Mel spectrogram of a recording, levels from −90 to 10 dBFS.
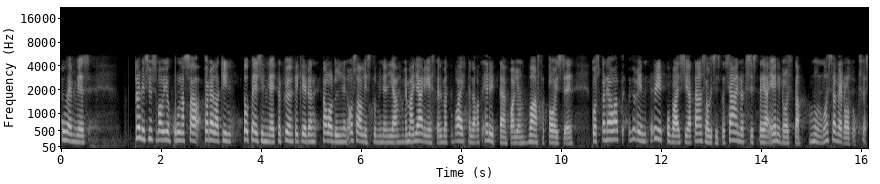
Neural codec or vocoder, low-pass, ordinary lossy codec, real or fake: codec, 16 kHz, 1 kbps, FreqCodec, larger model; 5.4 kHz; none; fake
